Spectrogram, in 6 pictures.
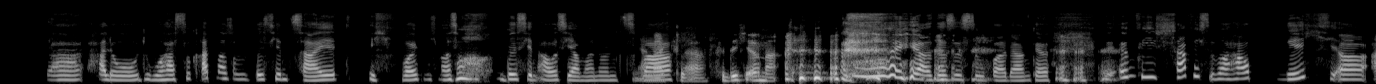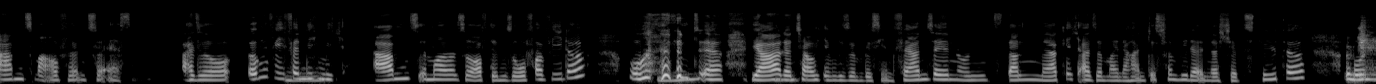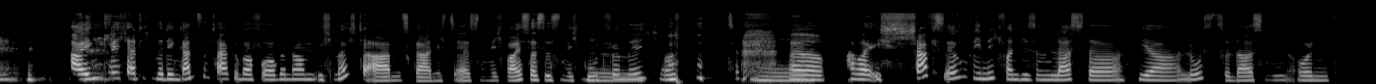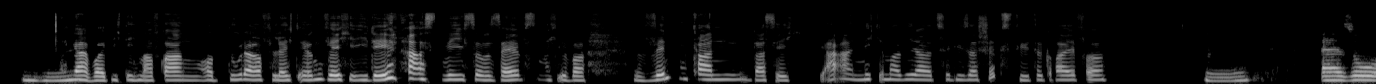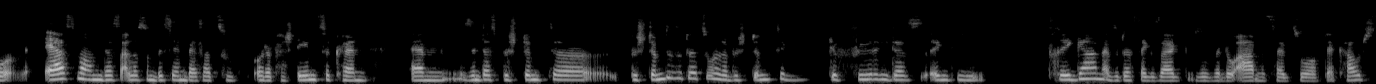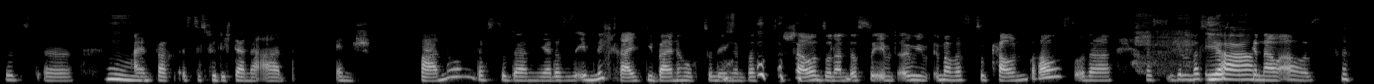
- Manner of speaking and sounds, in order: laughing while speaking: "so"; laugh; laugh; laughing while speaking: "und"; chuckle; laughing while speaking: "Okay"; laughing while speaking: "und"; laughing while speaking: "Ideen hast"; giggle; "eben" said as "ebend"; chuckle
- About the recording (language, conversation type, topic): German, advice, Wie kann ich abends trotz guter Vorsätze mit stressbedingtem Essen aufhören?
